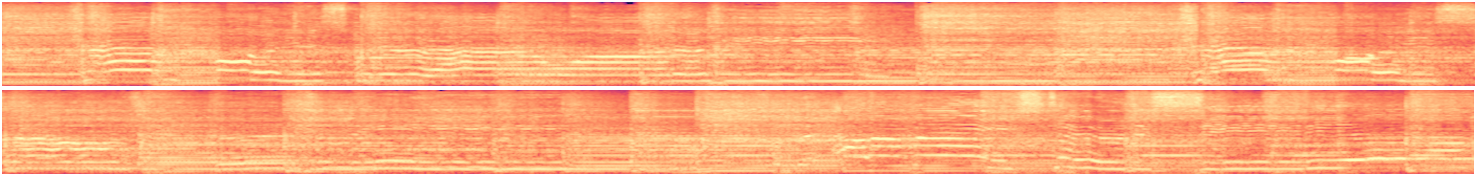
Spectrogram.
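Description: Live band playing a song: female vocals over strummed acoustic guitar, electric guitar and drums.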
